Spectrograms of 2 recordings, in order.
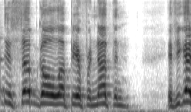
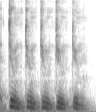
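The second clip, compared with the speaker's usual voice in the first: soft low thudding footstep sounds; quiet doom doom footstep imitation; imitated footsteps; 8 semitones lower, 11 dB quieter than usual. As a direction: mimic heavy steps through a wall, quietly. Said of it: "dude walking back and forth".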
